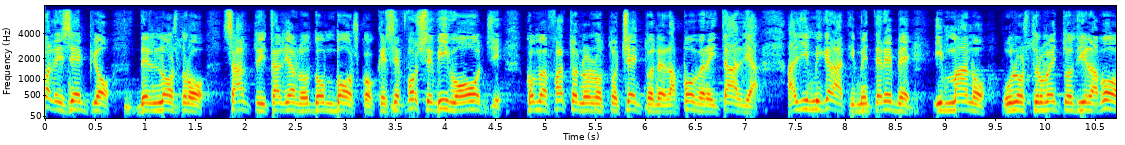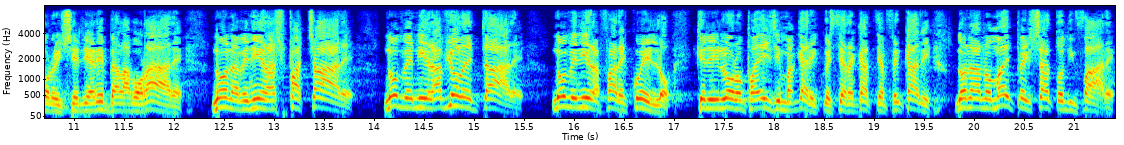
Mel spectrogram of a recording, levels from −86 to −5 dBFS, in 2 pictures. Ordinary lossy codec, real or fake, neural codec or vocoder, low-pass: none; real; none; 7.2 kHz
